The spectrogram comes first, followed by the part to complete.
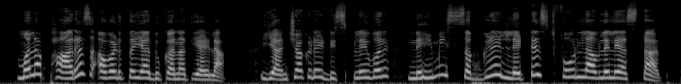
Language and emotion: Marathi, happy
